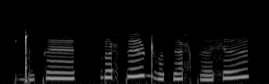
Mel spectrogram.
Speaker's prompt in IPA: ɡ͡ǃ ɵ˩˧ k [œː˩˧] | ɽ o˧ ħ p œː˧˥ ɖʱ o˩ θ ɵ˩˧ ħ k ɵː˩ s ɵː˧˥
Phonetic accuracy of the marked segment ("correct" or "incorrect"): incorrect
